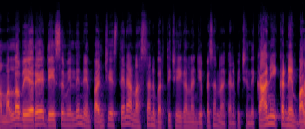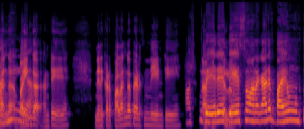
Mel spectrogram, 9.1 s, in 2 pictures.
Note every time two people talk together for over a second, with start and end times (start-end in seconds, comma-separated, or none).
none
